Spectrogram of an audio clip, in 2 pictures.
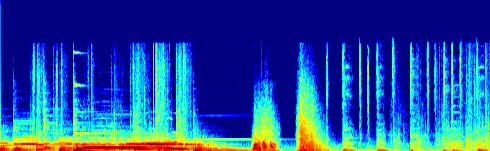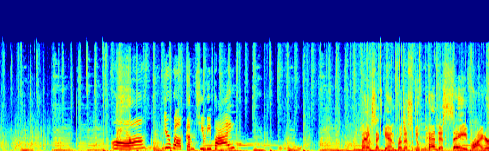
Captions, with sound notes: [howling] Aw, you're welcome, cutie pie. Thanks again for the stupendous save, Ryder.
